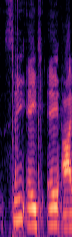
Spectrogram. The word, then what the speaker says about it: chai: And you put them together, 18 equals C-H-A-I, pronounced chai, which is life.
